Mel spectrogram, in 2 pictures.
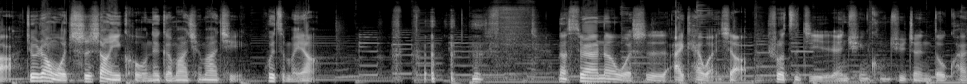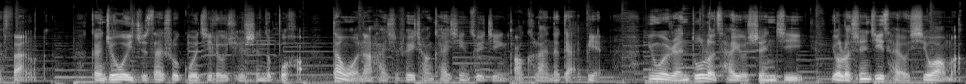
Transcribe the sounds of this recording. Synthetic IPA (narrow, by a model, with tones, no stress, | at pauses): t͡ɕjo˥˧ʊɻɑ˥˩ŋwɔ˨˩ʈ͡ʂʰɻ̩˥ʂɑ˥˧ŋi˥˩kʰo˨˩ʊna˥˩ɡə˩ma˥˩t͡ɕʰi˥ma˥˩t͡ɕʰḭ˨˩we˥˩ɪt͡sə˨˩mə̰˦jɑ̰˥˩ŋ | na˥˧˩swe˥ɪɻa˧˥nə˧wɔ˨˩ʂɻ̩˥˧a̰˥˩ɪkʰa˥ɪwa̰˨˩nɕjɑ̰˥˩ʊʂwɔ˥t͡sɹ̩˥˩t͡ɕi˨˩ɻə̰˧˥nt͡ɕʰy˧˥nkʰʊ˨˩ŋt͡ɕy˥˧ʈ͡ʂə˥˩ŋt̪o˥ʊkʰwa˥˧ɪfa̰˥˩nlə̰˩ | ka˨˩nt͡ɕɥɛ˧˥wɔ˨˩i˥˩ʈ͡ʂɻ̩˧˥t͡sa˥˩ɪʂwɔ˥kwɔ˧˥t͡ɕi˥˩ljo˧˥ʊɕɥɛ˧˥ʂə˥nd̪ə˨pu˥˩xɑ̰˨˩˦ʊt̪a˥˩nwɔ˨˩nə˦xa˧˥ɪʂɻ̩˥˩fe˥ɪʈ͡ʂʰɑ˧˥ŋkʰa˥ɪɕi˥nt͡swe˥˧ɪt͡ɕi˥˩nɑ˥˧ʊkʰɤ˥˩la˧˥nd̪ə˧ka̰˨˩ɪpjɛ̰˥˩n | i˥nwe˥˩ɪɻə˧˥nt̪wɔ˥lə˨t͡sʰa˧˥ɪjo˨˩ʊʂə˥nt͡ɕi˥jo˨˩ʊlə˦ʂə˥nt͡ɕi˥t͡sʰa˧˥ɪjo˨˩ʊɕi˥wɑ˥˩ŋmɐ̰˩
